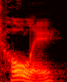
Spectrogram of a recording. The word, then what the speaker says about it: Thole: My last name is pronounced Thole, T-H-O-L-E.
